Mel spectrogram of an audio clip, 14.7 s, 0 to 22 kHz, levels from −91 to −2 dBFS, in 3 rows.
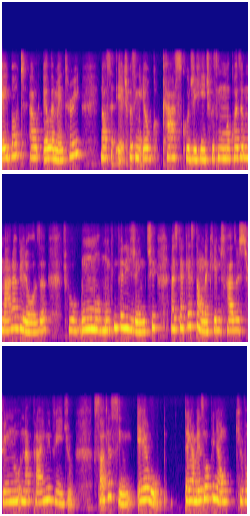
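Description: Nothing stood out on listening to this speech clip, which carries the typical AMR wideband (HD Voice) codec bandwidth with no content above about 7.2 kHz.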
